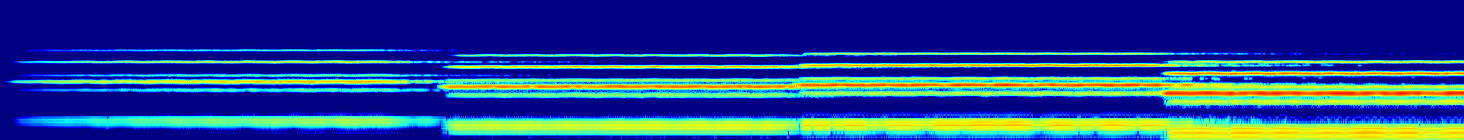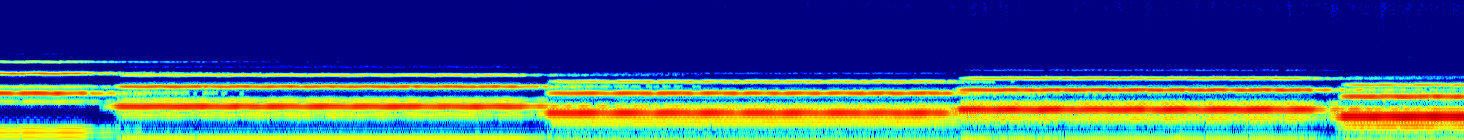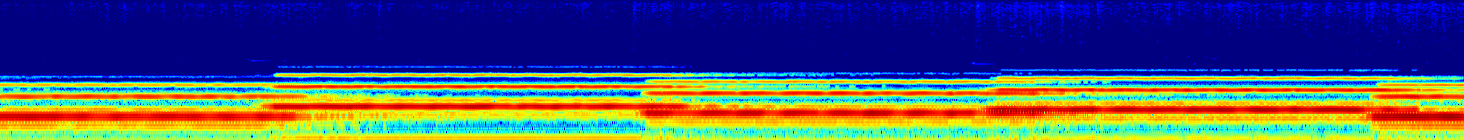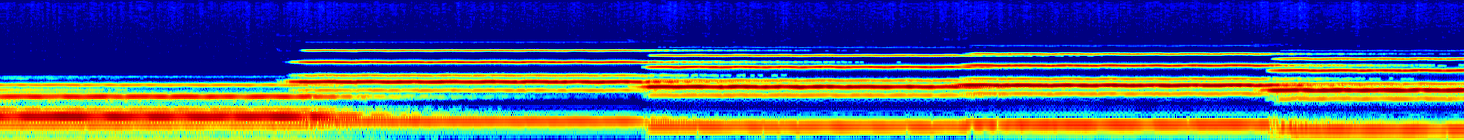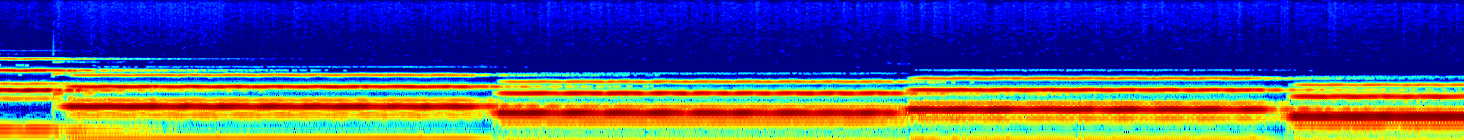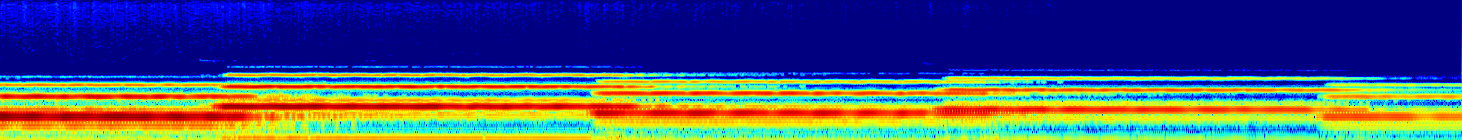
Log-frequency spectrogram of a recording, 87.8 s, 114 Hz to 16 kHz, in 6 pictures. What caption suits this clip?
Create010B Pinkextreme
This Sound Was Created Using An FM7 Program Keyboard. Any Info After The Number Indicates Altered Plugin Information. Hence A Sound Starts As "Create" With A Number Such As 102-Meaning It Is Sound 102. Various Plugins Such As EE, Pink, Extreme, Or Lower. Are Code Names Used To Signify The Plugin Used To Alter The Original Sound. More That One Code Name Means More Than One Plugin.
Mood, Dark, Scifi, Ambient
